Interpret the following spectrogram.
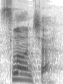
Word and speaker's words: sláinte: And then a good one for cheers is sláinte. Sláinte. Yeah. You say that a lot now. Sláinte. Sláinte. Sláinte. Is that right? Not sláinte. Sláinte. I'm from Southern Ireland.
